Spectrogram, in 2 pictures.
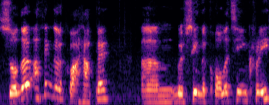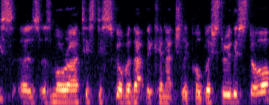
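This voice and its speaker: A man at a fairly quick pace, with a strong Lancashire accent, over noticeable background noise. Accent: thick Wigan. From northern England, Wigan. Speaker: game developer. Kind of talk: live stream interview.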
